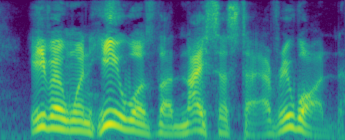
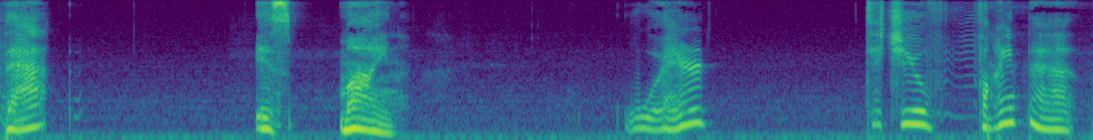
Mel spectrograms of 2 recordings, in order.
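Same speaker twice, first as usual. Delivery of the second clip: weak and tired; 5 semitones higher, 6 dB quieter, slower than usual. Acted. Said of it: "looking confused and tired".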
